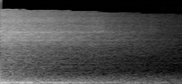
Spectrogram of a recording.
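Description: The tail of a boom sound effect fading out steadily over two seconds, its low rumble lasting longest.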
